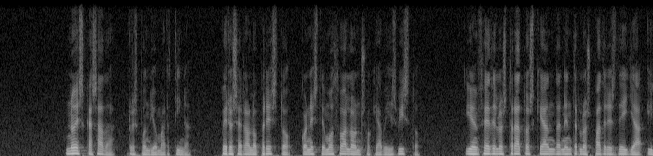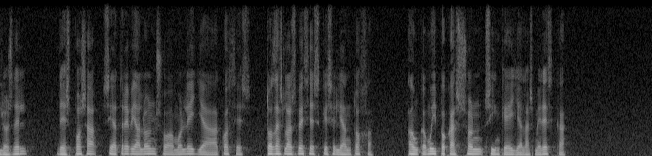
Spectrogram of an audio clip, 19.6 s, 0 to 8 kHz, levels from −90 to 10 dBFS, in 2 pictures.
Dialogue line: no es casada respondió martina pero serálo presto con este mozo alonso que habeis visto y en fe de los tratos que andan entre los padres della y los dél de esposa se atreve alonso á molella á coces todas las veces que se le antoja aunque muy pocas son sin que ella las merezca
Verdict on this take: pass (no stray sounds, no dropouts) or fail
pass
